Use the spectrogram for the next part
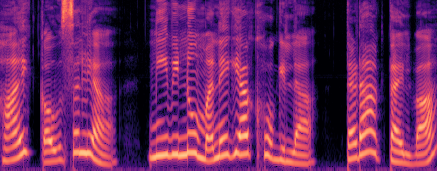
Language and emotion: Kannada, surprised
